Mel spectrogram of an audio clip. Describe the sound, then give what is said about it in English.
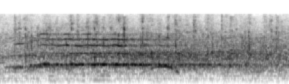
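Steady audience applause fills the whole stretch as a list of names is read out, a dense wash of clapping at moderate volume with no pauses. A faint voice rises through it briefly. “Come on, the clapping's got to come on up.”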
